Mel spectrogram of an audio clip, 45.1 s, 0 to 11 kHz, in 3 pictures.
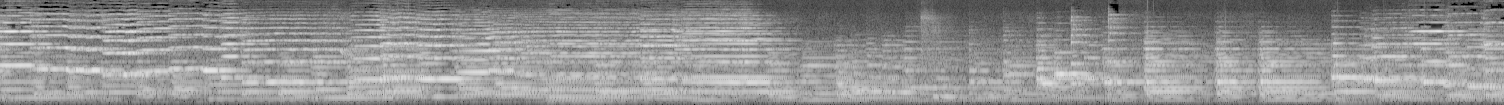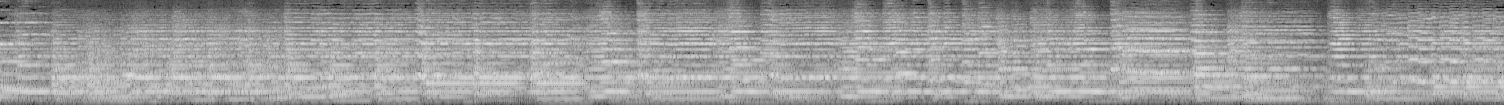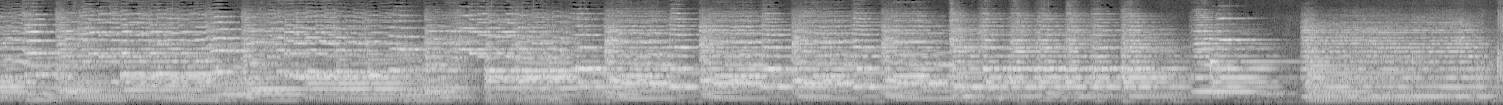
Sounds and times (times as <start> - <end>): Violin, fiddle: 0.0 - 8.0, 13.4 - 45.1
Inside, large room or hall: 0.0 - 45.1.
